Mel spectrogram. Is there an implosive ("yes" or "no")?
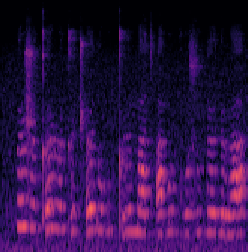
yes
